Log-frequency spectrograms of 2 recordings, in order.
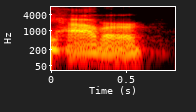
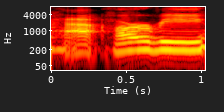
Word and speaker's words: Havre: There was a city called Havre, and make sure you say Haver and not like Haver, Harvey, Harvard.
